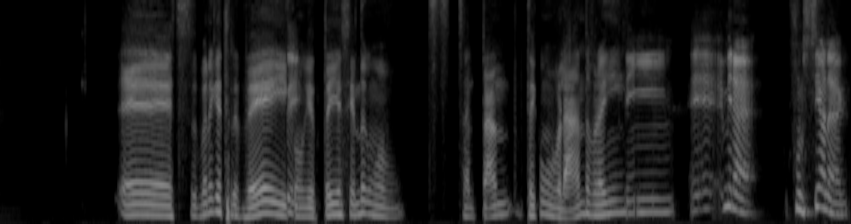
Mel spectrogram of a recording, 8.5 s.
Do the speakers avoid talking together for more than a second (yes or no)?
yes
